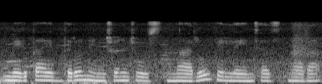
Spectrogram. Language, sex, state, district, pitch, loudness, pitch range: Telugu, female, Andhra Pradesh, Guntur, 175 Hz, -15 LUFS, 165-185 Hz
